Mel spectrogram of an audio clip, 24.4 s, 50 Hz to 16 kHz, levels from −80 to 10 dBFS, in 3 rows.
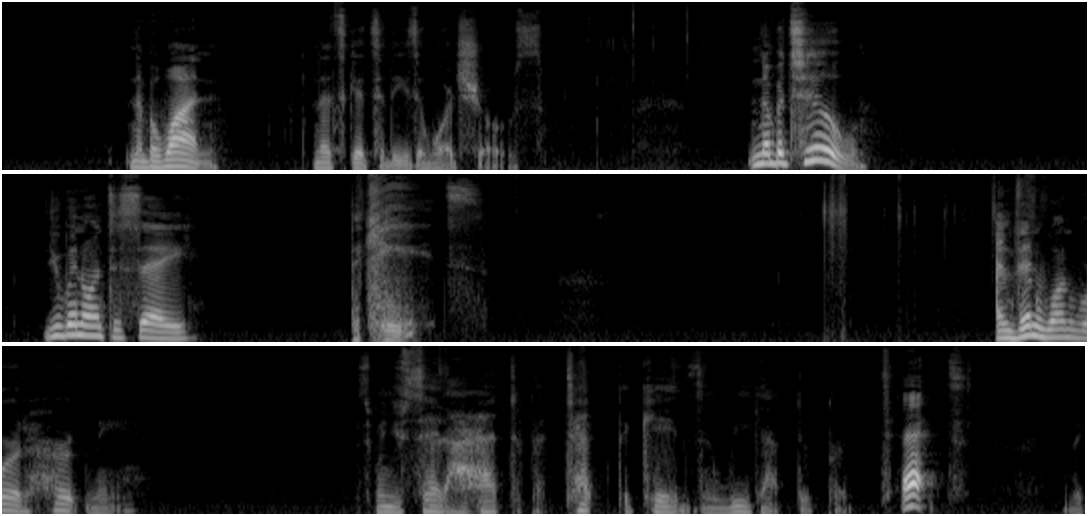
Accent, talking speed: American, 95 wpm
